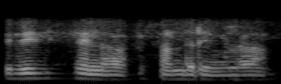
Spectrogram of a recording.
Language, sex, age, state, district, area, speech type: Tamil, male, 18-30, Tamil Nadu, Vellore, rural, conversation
